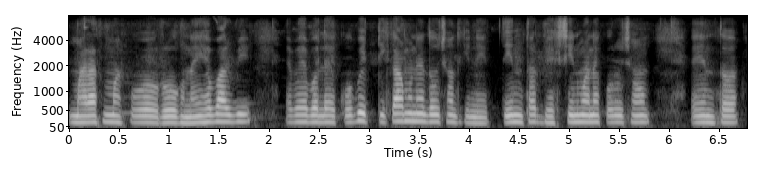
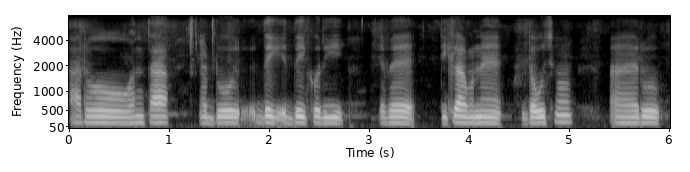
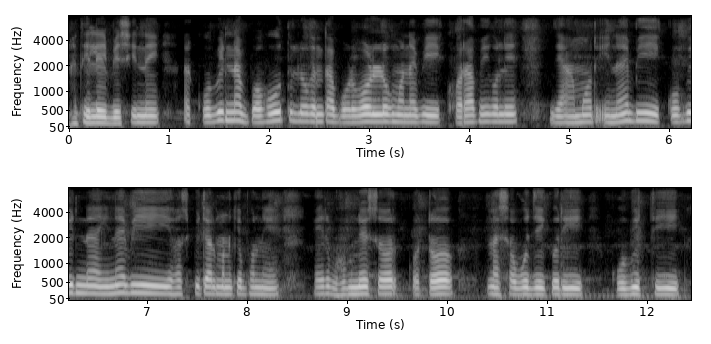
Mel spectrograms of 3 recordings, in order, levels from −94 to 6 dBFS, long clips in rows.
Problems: constant background noise, continuous background conversations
